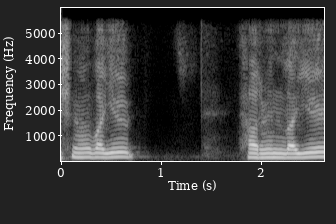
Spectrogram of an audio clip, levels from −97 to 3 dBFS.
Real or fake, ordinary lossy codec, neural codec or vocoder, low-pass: fake; none; codec, 16 kHz, 1.1 kbps, Voila-Tokenizer; 5.4 kHz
